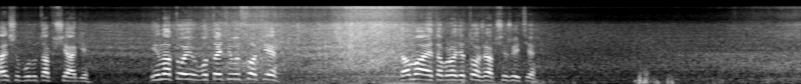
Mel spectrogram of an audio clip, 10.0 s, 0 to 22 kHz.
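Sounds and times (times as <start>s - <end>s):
wet-road traffic noise: 0.0s - 10.0s
car tyres hissing on wet road: 2.5s - 5.2s, 8.9s - 10.0s
wind buffeting microphone: 7.8s - 9.3s.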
